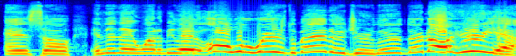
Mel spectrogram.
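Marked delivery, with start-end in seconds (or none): 1.5-3.9 high, louder whiny demand; whiny customer. Retold or imitated. Worker mimics a customer whining about where the manager is, high and loud.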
